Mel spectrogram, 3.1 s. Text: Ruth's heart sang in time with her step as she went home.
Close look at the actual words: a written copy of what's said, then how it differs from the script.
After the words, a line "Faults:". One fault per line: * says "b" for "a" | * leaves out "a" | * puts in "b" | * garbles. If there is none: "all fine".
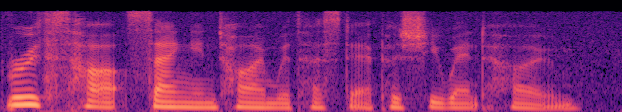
Ruth's heart sang in time with her step as she went home.
Faults:
all fine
